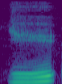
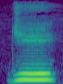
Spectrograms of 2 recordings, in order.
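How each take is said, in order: First: The pitch dips low, then rises. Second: The pitch stays high and level. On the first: "desciende primero ... para ascender luego" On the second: "El primer tono es alto y sostenido"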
